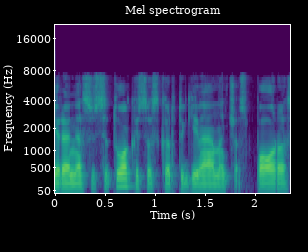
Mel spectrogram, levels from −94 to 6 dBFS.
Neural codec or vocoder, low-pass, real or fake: none; 7.2 kHz; real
